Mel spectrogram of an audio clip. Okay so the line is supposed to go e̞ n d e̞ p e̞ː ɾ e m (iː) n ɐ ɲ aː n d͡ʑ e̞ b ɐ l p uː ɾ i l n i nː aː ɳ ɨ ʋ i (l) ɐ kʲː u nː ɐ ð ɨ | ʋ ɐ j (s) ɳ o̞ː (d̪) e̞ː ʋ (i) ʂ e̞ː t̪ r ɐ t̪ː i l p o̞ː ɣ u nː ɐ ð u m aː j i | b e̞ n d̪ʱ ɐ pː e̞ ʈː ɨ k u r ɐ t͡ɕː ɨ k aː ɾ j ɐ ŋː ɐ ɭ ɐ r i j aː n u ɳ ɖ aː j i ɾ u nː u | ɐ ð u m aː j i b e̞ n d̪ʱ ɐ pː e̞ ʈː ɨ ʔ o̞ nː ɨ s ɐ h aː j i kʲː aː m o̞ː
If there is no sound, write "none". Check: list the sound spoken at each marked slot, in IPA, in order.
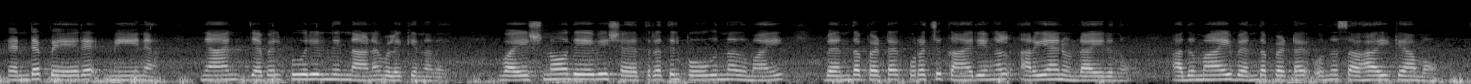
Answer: iː, ɭ, ʂ, d̪, i

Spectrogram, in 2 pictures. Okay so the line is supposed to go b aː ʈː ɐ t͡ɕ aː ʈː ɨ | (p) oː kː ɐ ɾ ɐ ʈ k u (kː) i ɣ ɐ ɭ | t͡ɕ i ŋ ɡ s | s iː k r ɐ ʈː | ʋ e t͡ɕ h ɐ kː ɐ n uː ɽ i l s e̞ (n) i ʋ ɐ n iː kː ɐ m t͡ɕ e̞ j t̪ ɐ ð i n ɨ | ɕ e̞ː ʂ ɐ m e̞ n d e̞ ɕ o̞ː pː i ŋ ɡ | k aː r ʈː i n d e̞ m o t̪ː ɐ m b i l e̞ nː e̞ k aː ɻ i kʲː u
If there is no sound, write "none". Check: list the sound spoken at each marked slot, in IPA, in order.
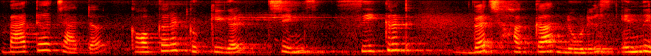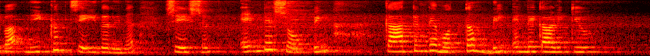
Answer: k, kː, nː

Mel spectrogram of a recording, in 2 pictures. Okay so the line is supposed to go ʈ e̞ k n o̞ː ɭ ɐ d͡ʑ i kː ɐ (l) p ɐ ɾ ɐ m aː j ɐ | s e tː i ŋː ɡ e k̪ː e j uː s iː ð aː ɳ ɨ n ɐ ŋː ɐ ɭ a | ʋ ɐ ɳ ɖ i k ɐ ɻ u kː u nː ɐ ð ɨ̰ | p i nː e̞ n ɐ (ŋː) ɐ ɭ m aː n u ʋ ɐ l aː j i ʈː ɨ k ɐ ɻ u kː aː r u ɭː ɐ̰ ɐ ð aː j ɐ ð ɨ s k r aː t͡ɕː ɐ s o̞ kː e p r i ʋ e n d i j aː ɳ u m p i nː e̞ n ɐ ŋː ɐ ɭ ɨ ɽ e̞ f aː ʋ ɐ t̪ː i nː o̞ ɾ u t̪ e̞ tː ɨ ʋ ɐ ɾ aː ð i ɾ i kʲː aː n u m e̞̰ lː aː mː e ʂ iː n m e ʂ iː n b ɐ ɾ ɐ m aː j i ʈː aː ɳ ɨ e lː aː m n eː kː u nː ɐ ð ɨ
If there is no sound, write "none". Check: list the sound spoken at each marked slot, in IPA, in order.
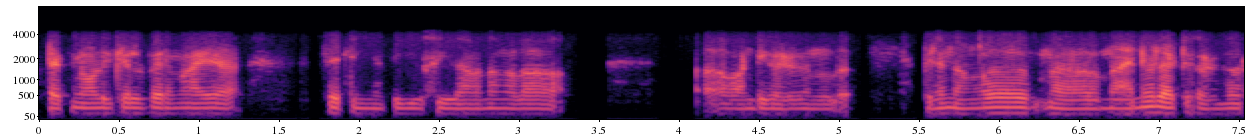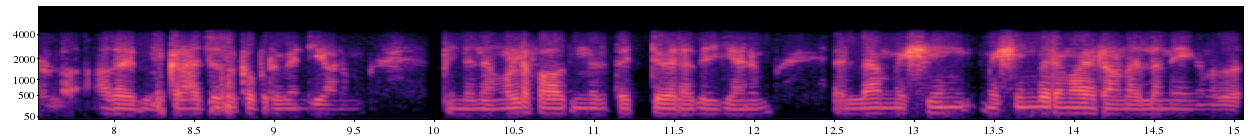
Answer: l, ŋː

